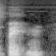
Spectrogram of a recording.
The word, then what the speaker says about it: Payton: real quick from brian badande he said it's pronounced patton not peyton uh no it's it is peyton um it was actually one of the first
